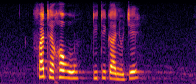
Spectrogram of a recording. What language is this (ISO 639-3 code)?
nso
